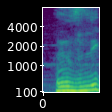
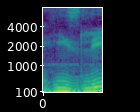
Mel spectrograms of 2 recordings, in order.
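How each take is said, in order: First: The first vowel is a short, central 'e'-like sound. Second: The first vowel is a clear, front 'ee' sound. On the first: The speaker calls it right. "چون درستش اینه" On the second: The speaker calls it wrong. "هیزلی نیست"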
